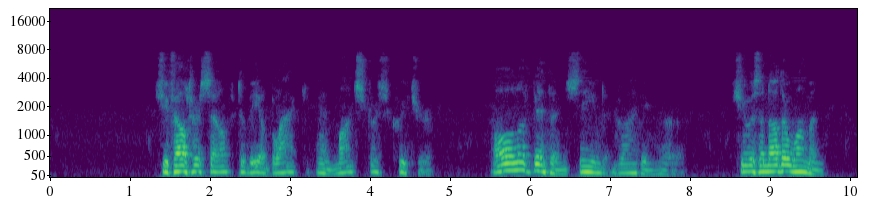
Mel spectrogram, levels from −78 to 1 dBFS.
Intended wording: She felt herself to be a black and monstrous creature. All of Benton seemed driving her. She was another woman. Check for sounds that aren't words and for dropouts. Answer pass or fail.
pass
